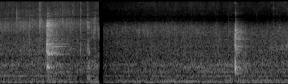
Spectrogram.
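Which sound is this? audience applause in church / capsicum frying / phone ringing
capsicum frying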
